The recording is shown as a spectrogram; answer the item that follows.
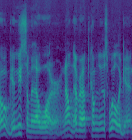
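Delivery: a little sarcastic, teasing, needling voice. Retelling a woman's reply at the well: imitating a sarcastic woman. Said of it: "she gets a little, uh, sarcastic with that".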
